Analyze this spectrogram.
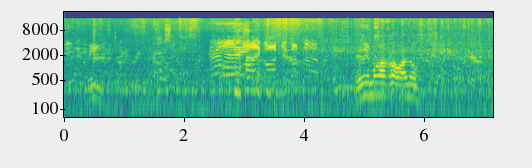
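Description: Young women laugh and talk close by.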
